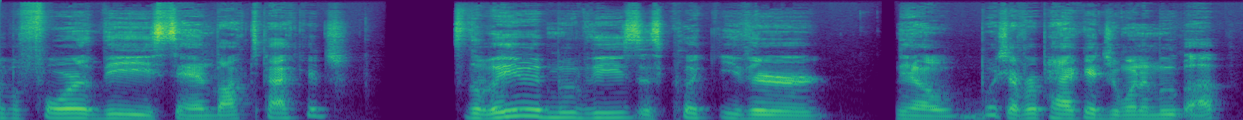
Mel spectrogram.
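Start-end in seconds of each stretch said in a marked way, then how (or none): none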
